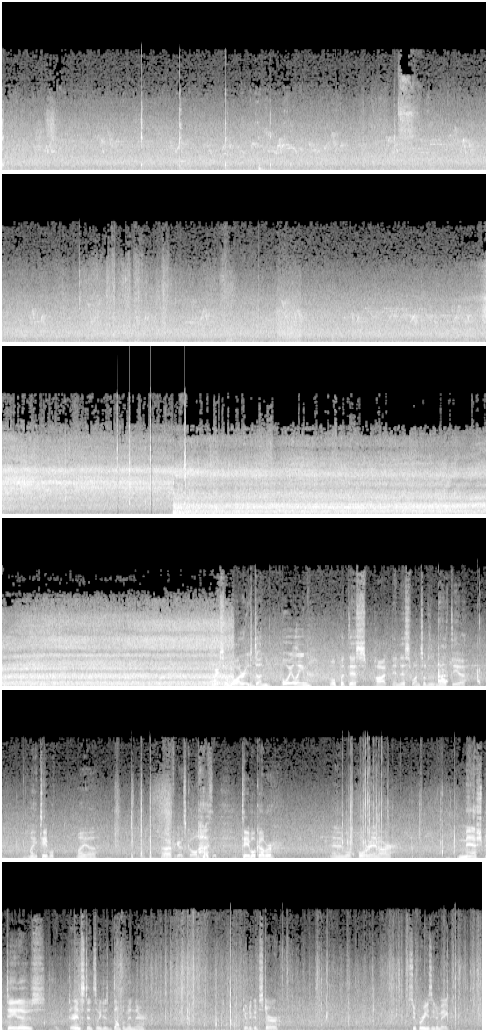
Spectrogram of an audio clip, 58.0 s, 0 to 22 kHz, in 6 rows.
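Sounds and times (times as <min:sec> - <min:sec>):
running water rushing: 0:00.0 - 0:16.5, 0:19.0 - 0:40.9
gas stove burner hissing: 0:02.5 - 0:06.4, 0:19.2 - 0:34.1.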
